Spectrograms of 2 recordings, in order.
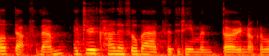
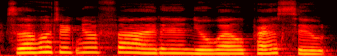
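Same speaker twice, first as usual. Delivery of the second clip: slow, dreamy, higher swoon; swooning quote; 6 semitones higher, much slower than usual. Retold or imitated. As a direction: savour each word like a daydream. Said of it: "all my brain does is".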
